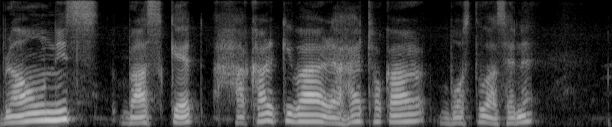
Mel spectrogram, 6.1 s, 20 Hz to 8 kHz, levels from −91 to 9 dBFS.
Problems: continuous background conversations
